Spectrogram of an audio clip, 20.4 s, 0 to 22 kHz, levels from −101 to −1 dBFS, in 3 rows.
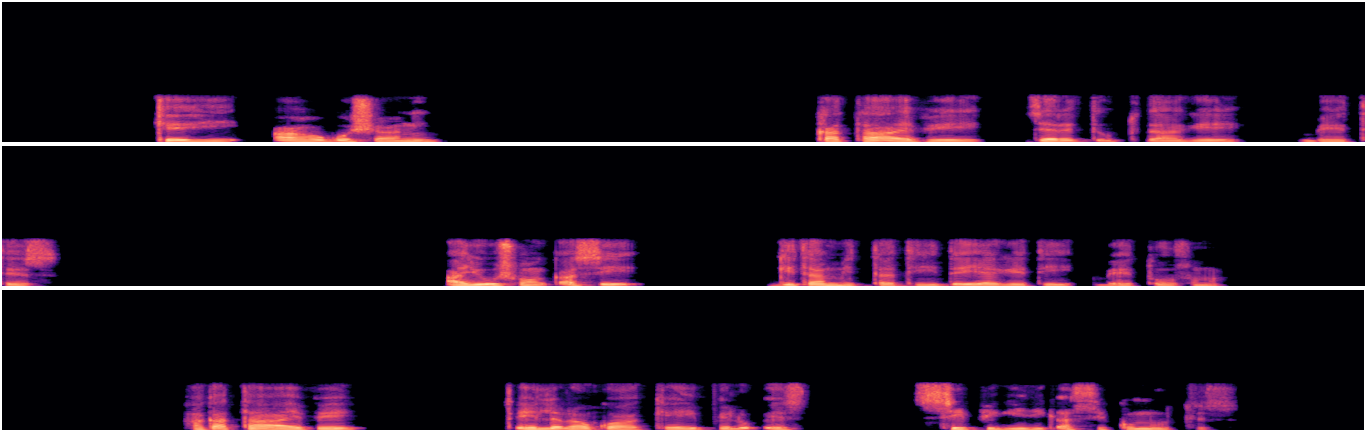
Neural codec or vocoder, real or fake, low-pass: none; real; 7.2 kHz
